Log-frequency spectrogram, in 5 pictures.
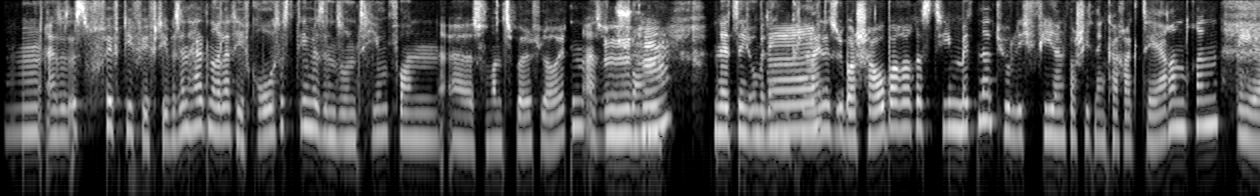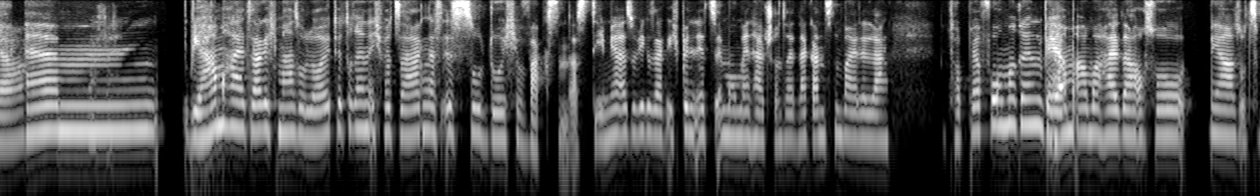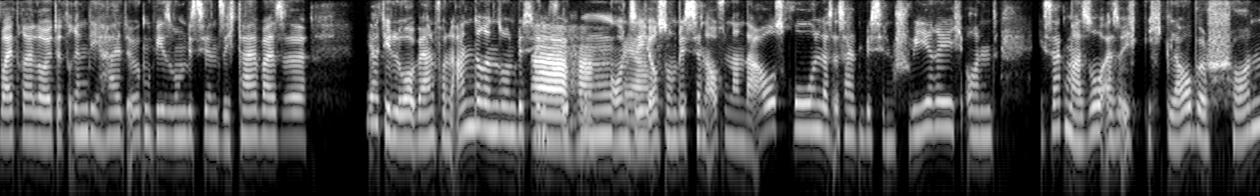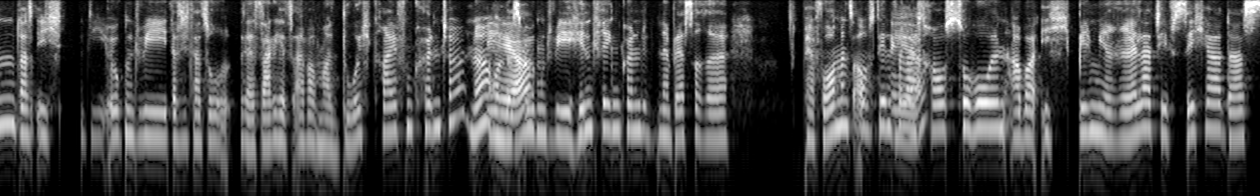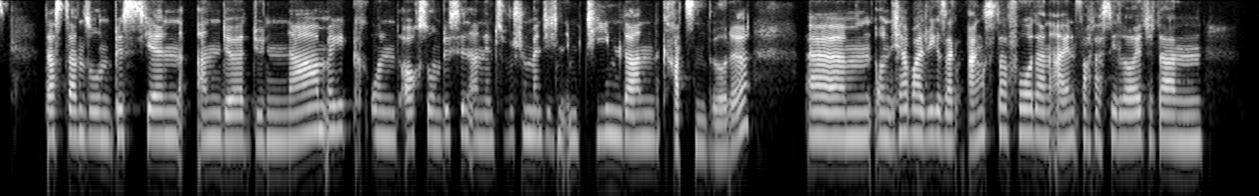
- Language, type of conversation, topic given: German, advice, Wie hält dich die Angst vor dem Versagen davon ab, neue Chancen zu ergreifen?
- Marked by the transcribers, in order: drawn out: "Ähm"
